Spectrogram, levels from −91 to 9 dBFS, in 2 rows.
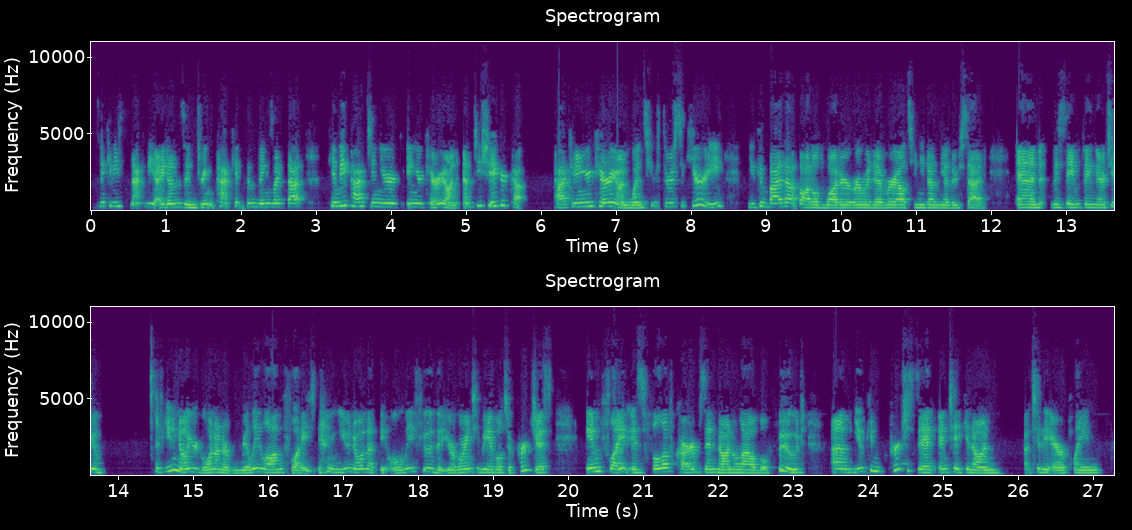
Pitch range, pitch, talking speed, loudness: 185-275 Hz, 210 Hz, 220 wpm, -15 LUFS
